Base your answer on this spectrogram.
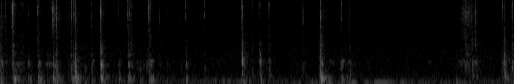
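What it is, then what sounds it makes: Plastic laptop keyboard. Long nails and fingertips tap quietly on the black plastic keys of a red laptop. About seventeen short, dry, bright clicks come in an uneven typing rhythm, each fading almost instantly, with a soft low thud beneath some taps.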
